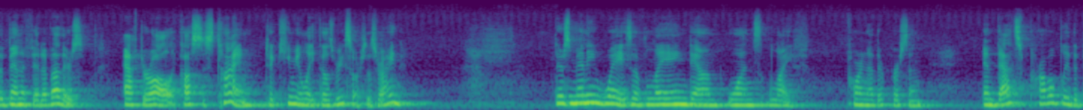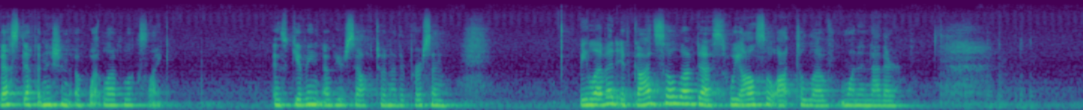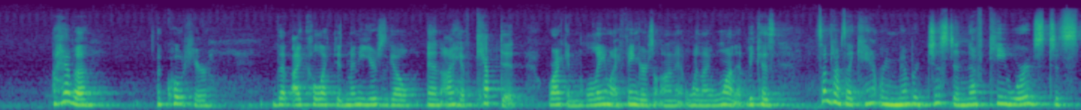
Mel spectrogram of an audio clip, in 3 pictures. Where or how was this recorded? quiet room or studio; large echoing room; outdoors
large echoing room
